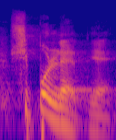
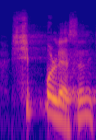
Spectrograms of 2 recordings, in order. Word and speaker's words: 쉿볼렛: 때 우리가 잘 아는 쉿볼렛, 이 발음을 한 사람, 쉿볼렛이라고 발음할 수 있는 다른 지파들은 다 쉿볼렛이라고 발음을 하는데 에브라임 지파 사람들은 쉿볼렛이라고 하는 발음을 못해서 십볼렛이라고 했거든. 10이나 뭐 그게 그거죠.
